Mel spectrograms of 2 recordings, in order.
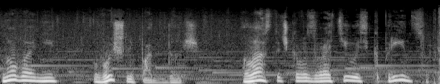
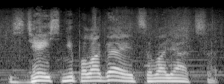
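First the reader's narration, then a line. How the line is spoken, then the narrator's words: Angry shout. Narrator (Russian): закричал на них сторож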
